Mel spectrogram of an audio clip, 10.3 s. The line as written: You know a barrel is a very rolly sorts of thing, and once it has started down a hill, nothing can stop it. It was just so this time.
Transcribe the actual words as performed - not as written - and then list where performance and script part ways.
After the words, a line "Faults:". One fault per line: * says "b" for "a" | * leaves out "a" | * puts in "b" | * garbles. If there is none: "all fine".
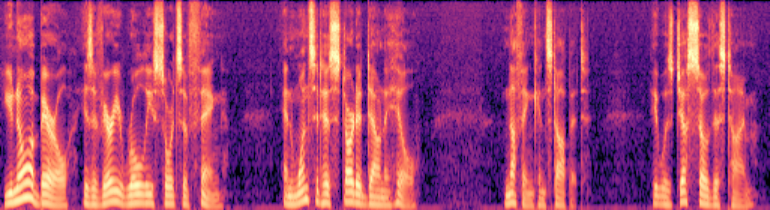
You know a barrel is a very rolly sorts of thing, and once it has started down a hill, nothing can stop it. It was just so this time.
Faults:
all fine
